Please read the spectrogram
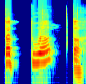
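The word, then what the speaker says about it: তত্ত্বতঃ: এটা উচ্চারণ হবে কার মতো? উয়োর মতো। সো আমরা এভাবে উচ্চারণ করব না, উচ্চারণটা এভাবে করব তৎ তুয়ত। খেয়াল করুন যেভাবে আসতেছে, তুয়, তত্তুয়, তত্তুয়ত, সোজা তত্তুয়ত, তত্তুয়ত।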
